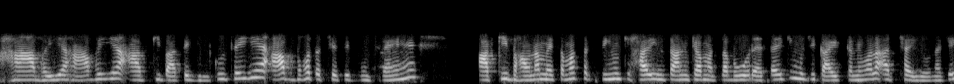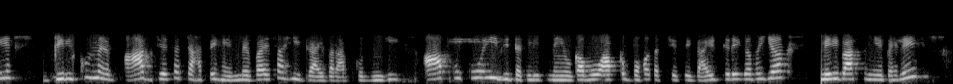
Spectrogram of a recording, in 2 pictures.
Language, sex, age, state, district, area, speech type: Hindi, female, 18-30, Uttar Pradesh, Pratapgarh, rural, conversation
